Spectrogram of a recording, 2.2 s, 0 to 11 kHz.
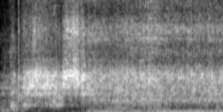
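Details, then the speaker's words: Peugeot 206 with intermittent no-crank: short crank, then engine catches and settles to an even idle after the starter motor was tapped and jumpered; a loose magnet jamming the starter armature suspected, not confirmed. "jadi akhirnya yang kerusakannya dari motor starter kemungkinan besar magnetnya itu lepas jadi mengganjal kepada apa kegemparan dynamoto namanya angker jadi namanya dinamo tidak bisa bergerak"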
